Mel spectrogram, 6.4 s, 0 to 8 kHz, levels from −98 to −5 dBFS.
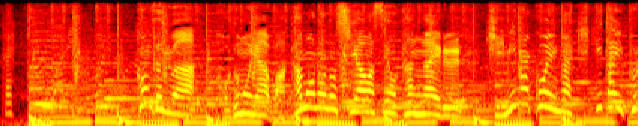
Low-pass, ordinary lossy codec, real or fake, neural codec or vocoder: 7.2 kHz; none; real; none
